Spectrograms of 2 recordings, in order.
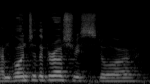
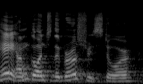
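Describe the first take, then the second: First: It is said passively, without energy. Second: It is said energetically, with conviction.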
